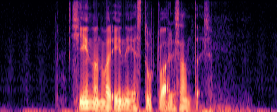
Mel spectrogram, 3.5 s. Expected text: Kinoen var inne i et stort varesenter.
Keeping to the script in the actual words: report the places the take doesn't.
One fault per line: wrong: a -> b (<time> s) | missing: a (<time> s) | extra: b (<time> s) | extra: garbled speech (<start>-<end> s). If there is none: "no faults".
no faults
